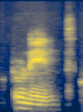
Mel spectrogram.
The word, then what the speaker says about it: Prunent: voi prudente un and no non è nient prunent quindi l'accento sulla preda pruina poco prudenti prudente 2017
